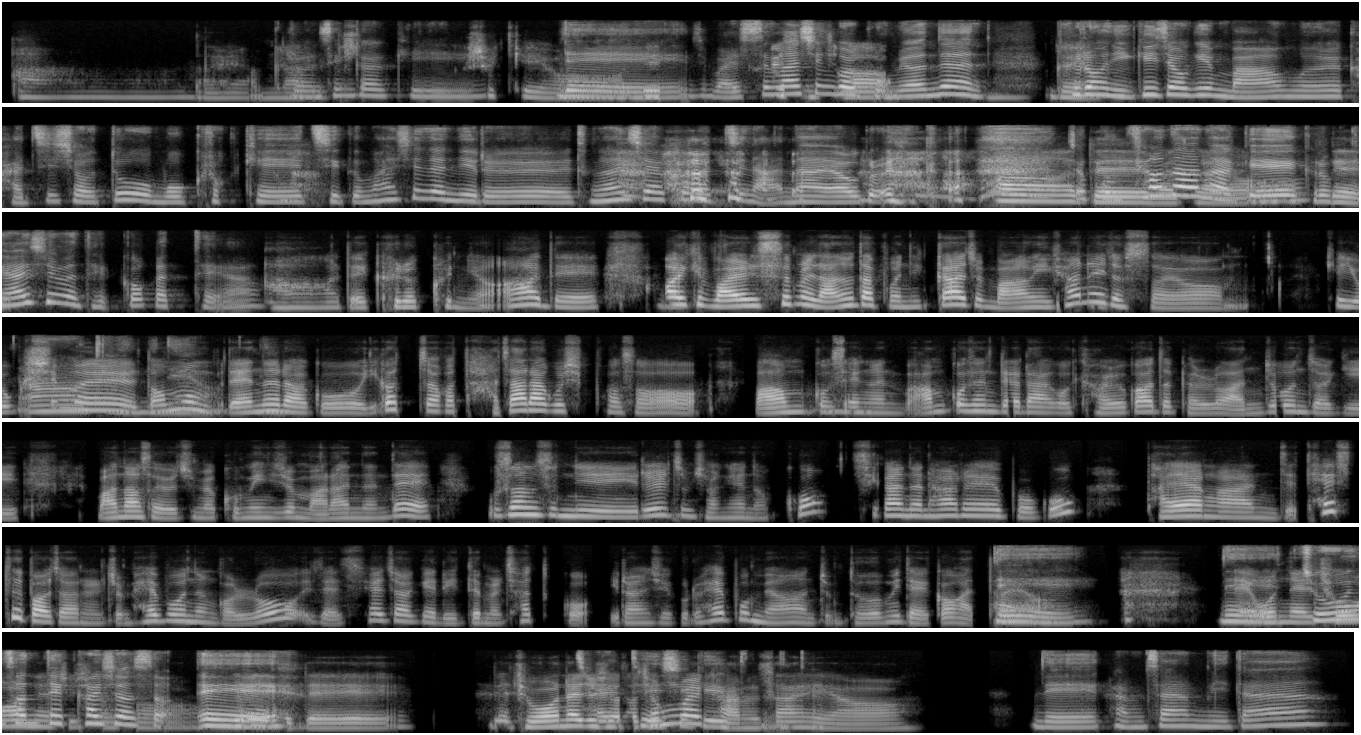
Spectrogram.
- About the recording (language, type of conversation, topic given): Korean, advice, 욕심내서 여러 목표를 세워 놓고도 우선순위를 정하지 못할 때 어떻게 정리하면 좋을까요?
- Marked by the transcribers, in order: tapping; laughing while speaking: "아"; laugh; laughing while speaking: "그러니까"; other background noise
